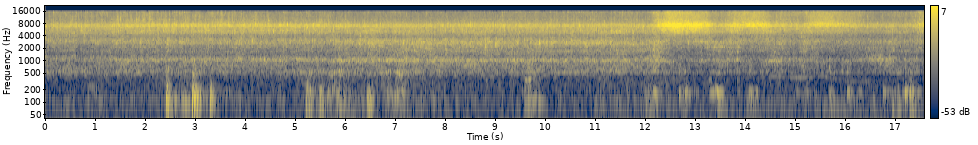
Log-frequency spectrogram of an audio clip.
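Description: Chicken pieces frying in oil in a wok, sizzling steadily, with the scrapes of a spatula stirring them. Chopped tomatoes go into the pan partway through, and about twelve seconds in the sizzle swells louder for a few seconds.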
